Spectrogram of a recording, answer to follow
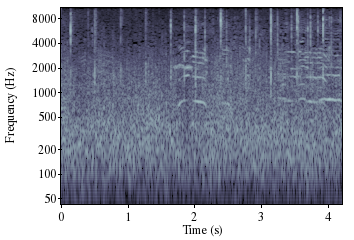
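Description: Wind rumbling on the microphone, with short high shouts from voices on the rugby pitch about halfway through and again near the end.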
